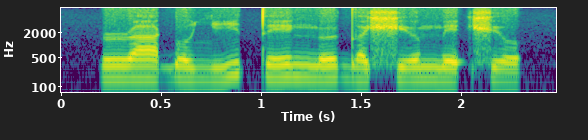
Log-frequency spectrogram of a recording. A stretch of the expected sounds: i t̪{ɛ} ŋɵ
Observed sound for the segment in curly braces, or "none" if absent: e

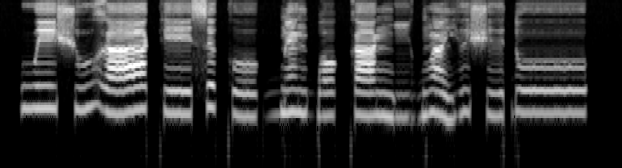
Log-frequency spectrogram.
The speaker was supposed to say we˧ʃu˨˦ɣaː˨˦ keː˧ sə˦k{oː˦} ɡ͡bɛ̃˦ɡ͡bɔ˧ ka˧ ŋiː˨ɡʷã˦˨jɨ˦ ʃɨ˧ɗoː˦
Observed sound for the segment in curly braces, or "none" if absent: oː˨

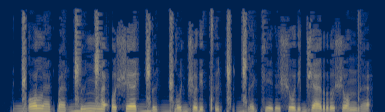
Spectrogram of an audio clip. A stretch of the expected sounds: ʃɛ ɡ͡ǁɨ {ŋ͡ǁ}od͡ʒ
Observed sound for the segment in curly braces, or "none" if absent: ɡ͡ǁ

